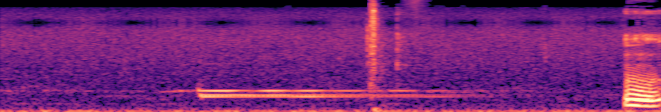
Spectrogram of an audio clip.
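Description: A short electronic menu chime sounds.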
